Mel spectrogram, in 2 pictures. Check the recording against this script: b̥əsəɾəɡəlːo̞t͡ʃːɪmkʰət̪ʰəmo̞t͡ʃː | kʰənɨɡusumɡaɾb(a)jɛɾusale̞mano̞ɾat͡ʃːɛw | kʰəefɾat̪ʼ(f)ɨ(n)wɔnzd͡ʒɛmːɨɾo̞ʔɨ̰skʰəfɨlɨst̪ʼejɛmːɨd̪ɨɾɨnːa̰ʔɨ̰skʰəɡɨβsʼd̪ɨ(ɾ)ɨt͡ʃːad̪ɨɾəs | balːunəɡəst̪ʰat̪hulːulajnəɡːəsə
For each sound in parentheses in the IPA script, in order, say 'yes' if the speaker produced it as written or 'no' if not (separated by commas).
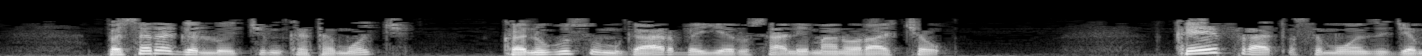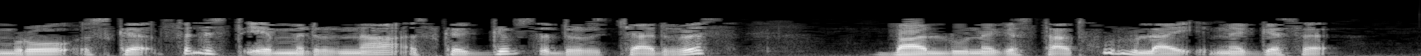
no, no, no, yes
